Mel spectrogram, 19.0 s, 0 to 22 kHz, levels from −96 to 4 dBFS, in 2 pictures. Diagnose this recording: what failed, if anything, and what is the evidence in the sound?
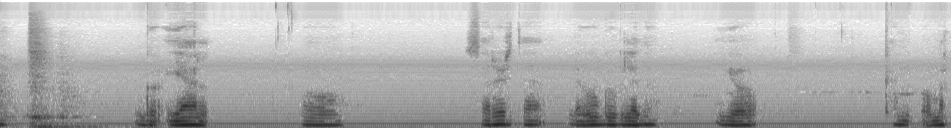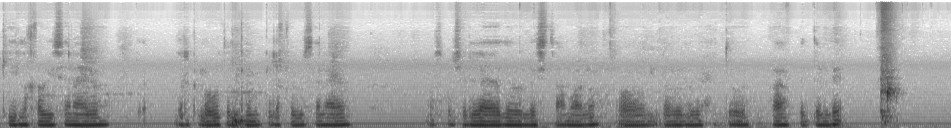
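A steady, raspy buzz sits under the speech for the whole clip, roughly 20 dB below it. This is mains buzz entering at the analogue wiring: sharp switching spikes on a 50 Hz supply, twice per cycle, spray harmonics up into the kilohertz range.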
